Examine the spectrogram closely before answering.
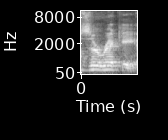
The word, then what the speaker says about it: Dzuricky: pronounce it zarii zaricki okay it's DZ but the the D is Silent made him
